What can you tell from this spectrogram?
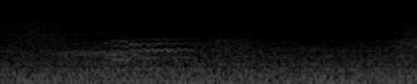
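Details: A male domestic cat, not usually talkative, gives a soft, drawn-out meow that rises then falls while being petted, against a low background hum; owners unsure whether he is protesting or enjoying it.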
